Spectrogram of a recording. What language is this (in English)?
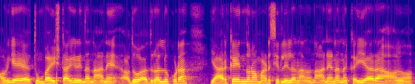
Kannada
